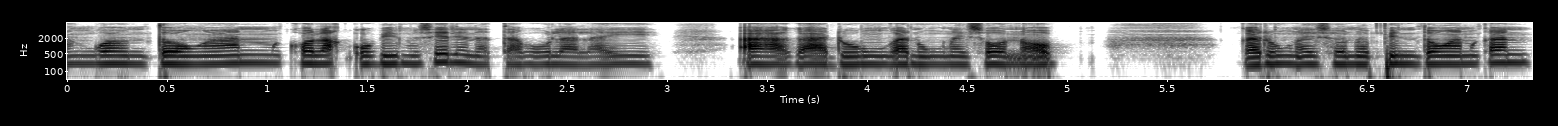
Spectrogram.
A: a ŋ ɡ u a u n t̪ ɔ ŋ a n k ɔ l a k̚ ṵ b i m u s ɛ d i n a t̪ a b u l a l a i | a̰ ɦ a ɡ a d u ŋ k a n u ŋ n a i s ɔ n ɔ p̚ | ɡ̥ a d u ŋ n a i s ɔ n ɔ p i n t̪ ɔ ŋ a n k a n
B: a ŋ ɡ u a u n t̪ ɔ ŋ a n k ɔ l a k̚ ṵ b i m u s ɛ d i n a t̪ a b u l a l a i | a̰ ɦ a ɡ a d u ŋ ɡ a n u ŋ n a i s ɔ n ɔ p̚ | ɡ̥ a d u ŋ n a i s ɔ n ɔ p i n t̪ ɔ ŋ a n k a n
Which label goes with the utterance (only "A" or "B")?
B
